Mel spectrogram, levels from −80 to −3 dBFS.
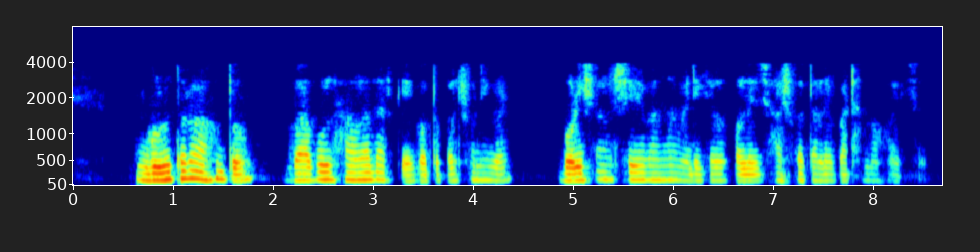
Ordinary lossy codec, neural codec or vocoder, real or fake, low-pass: AAC, 16 kbps; codec, 16 kHz, 16 kbps, FreqCodec, smaller model; fake; 7.2 kHz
